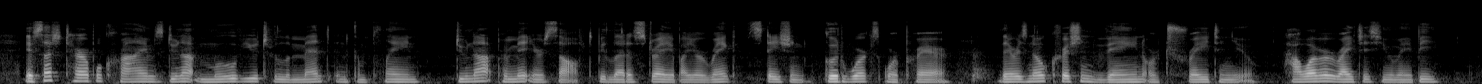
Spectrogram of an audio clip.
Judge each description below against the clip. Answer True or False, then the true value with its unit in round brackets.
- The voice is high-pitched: False (120 Hz)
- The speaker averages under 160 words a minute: False (170 wpm)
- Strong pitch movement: False (2.7 semitones)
